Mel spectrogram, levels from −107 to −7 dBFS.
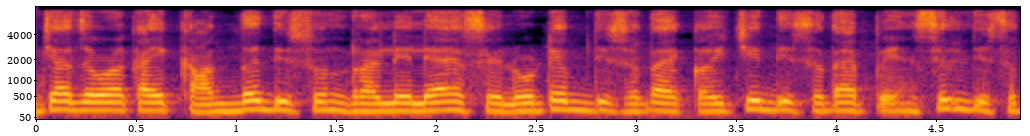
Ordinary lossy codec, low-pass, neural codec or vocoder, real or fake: none; 7.2 kHz; vocoder, 44.1 kHz, 128 mel bands, Pupu-Vocoder; fake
